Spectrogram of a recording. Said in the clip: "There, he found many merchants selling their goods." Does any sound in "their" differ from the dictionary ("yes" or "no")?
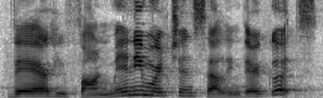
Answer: no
